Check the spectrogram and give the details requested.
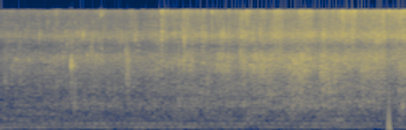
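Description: Sliced onions frying in hot oil in a kadai, a steady sizzle that grows louder about halfway through as they are stirred with a spatula. A sharp knock near the end.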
